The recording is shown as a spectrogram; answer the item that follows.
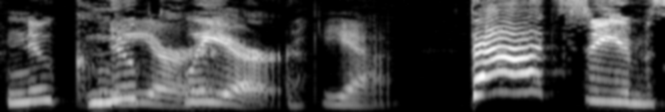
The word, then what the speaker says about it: nuclear: do that to me i still don't nuclear that is no that is that's not it right it's new clear yeah that seems like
